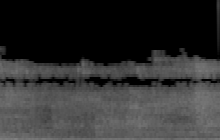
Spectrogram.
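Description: A weighted load dragged across a concrete floor by a thick rope pulled hand over hand, a steady low scraping rumble.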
